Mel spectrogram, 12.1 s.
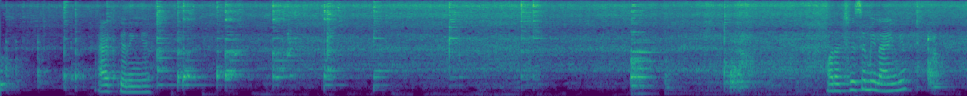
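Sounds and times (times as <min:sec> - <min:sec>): spoon clinking and scraping pot: 0:00.0 - 0:04.9, 0:05.6 - 0:05.9, 0:06.5 - 0:06.8, 0:07.9 - 0:08.4, 0:09.0 - 0:09.6, 0:11.4 - 0:11.9
corn sizzling in butter: 0:00.0 - 0:12.0.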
